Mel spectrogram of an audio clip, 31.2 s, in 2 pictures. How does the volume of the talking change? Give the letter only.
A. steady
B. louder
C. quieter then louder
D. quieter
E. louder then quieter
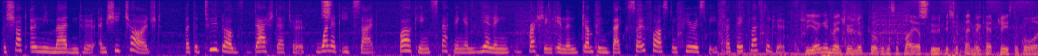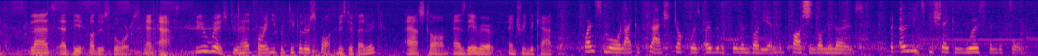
A.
